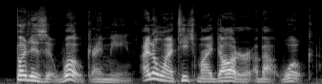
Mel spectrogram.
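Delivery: ordinary delivery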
